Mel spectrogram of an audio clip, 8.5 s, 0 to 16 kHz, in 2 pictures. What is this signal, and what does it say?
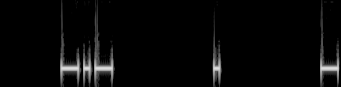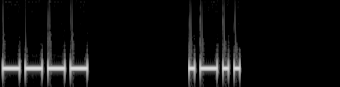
Morse code, heard as a keyed tone, about 17 wpm, spaced as for 6 wpm, 700 Hz. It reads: KE0L
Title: USA Call Signs - 5 Characters - 6x Character Spacing - 17wpm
